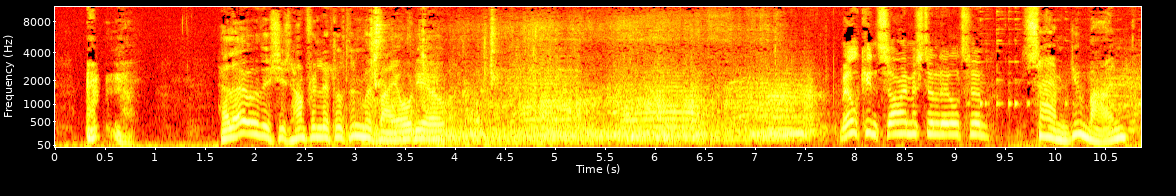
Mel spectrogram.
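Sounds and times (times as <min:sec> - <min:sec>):
speech: 0:00.6 - 0:00.9, 0:01.6 - 0:04.2, 0:07.8 - 0:10.8
dense noisy background: 0:01.6 - 0:10.8
cows mooing: 0:02.8 - 0:07.8, 0:10.4 - 0:10.8.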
